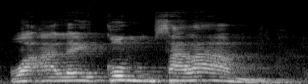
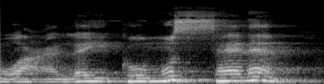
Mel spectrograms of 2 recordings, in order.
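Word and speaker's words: وعليكم السلام: ada orang sono jawabannya waalaikum Salam Yang benar gimana Waalaikumsalam Waalaikumussalam jadi salamnya ada alif lam Jadi sinnya bertasdid dibacanya Waalaikumussalam warahmatullahi wabarakatuh wabarakatuh Insyaallah yang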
